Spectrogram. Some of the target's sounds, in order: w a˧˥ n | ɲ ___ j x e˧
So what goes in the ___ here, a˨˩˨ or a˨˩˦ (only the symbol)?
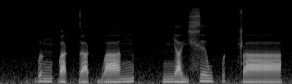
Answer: a˨˩˦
